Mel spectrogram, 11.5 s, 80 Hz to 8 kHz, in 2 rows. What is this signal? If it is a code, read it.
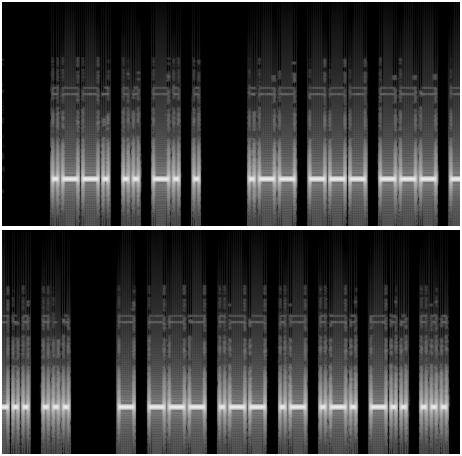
Morse code, heard as a keyed tone, about 19 wpm, 700 Hz. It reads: PINE WOODS TOWARDS
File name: Book One / 10-Chapter 10 - 19 WPM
